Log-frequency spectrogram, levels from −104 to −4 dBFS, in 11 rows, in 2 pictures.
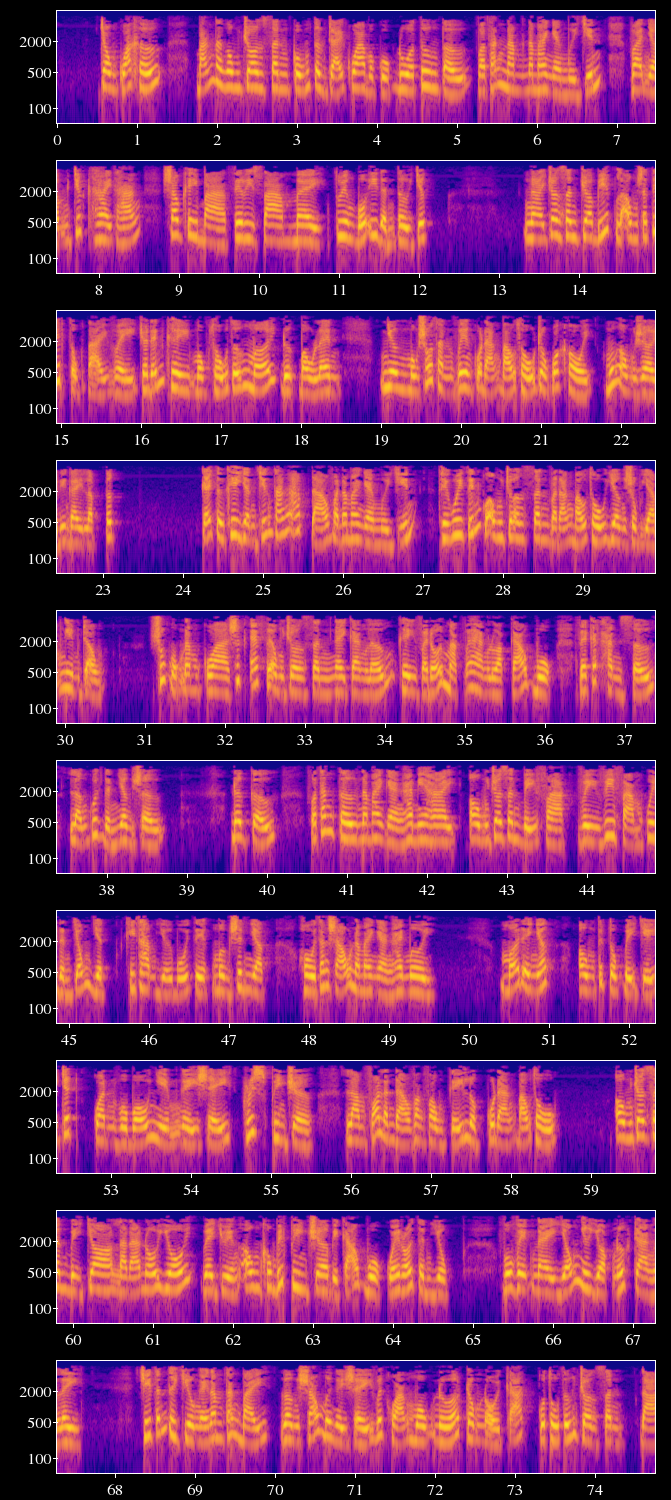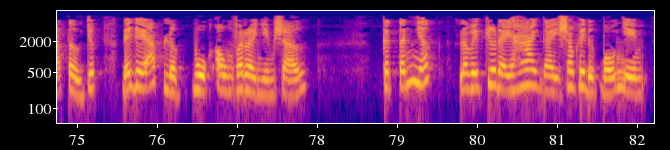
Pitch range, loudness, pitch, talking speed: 205-265 Hz, -19 LUFS, 230 Hz, 200 wpm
